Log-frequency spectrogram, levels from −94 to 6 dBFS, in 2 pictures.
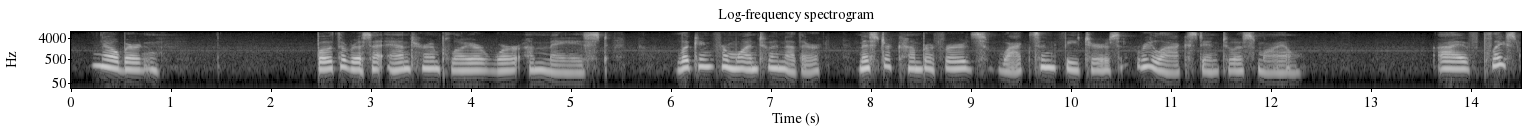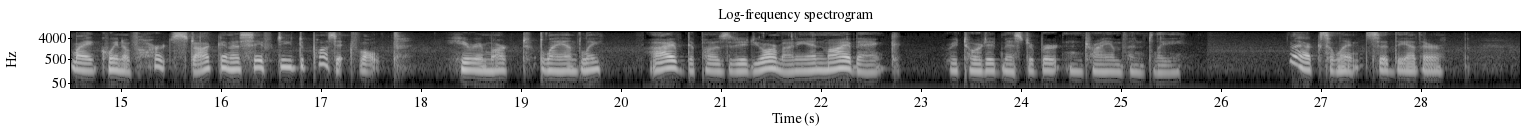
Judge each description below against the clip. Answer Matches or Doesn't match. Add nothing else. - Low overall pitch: Doesn't match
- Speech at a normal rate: Doesn't match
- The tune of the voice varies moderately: Matches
